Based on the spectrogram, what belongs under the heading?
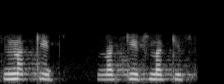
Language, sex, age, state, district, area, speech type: Marathi, female, 30-45, Maharashtra, Satara, urban, conversation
